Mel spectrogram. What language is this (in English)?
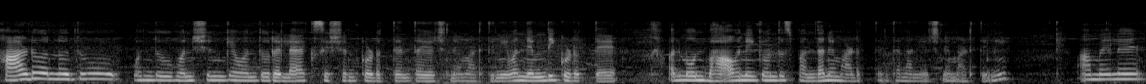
Kannada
